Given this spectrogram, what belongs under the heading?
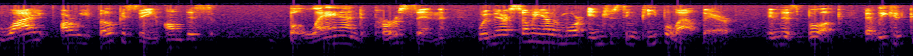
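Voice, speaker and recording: A man's voice: on the high side, sharp tone, slight background noise, poor audio. A man giving an opinionated book review in a sarcastic, emphatic manner.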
